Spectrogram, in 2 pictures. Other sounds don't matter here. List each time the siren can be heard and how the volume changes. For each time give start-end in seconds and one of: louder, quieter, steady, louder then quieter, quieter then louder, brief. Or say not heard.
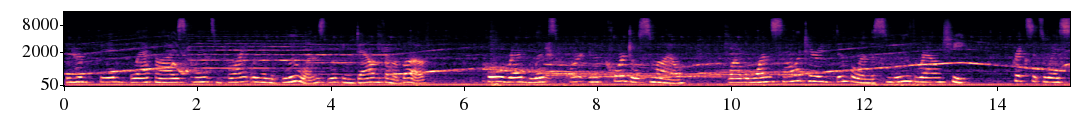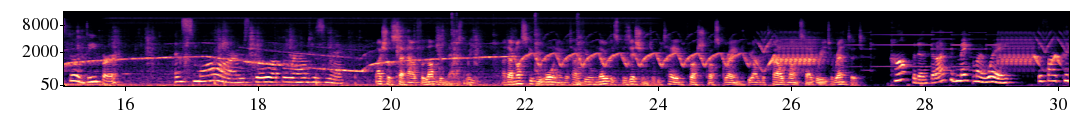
0.0-30.1 steady.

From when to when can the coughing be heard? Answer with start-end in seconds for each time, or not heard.
not heard.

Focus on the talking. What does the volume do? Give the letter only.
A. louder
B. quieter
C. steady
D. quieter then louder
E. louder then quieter
C.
